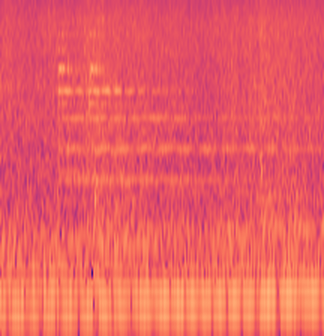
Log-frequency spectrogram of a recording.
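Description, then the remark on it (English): A tugboat engine drones steadily as the boat pulls out of port, a low rumbling hum with faint whining tones above it, holding an even loudness throughout with no voices. “And pulling out of port.”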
